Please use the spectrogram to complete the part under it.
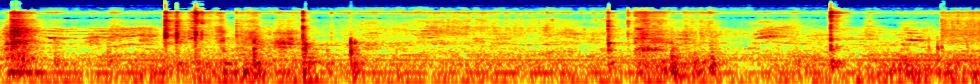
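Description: Fried eggplant and potatoes being mixed into masala in a pan, clattering spoon scrapes and knocks against the pan over a low sizzle, with a voice and background chatter mixed in.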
